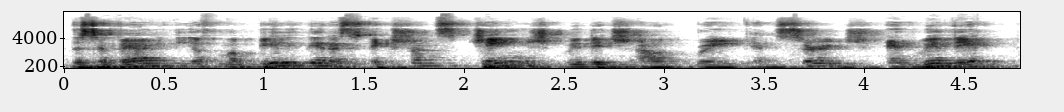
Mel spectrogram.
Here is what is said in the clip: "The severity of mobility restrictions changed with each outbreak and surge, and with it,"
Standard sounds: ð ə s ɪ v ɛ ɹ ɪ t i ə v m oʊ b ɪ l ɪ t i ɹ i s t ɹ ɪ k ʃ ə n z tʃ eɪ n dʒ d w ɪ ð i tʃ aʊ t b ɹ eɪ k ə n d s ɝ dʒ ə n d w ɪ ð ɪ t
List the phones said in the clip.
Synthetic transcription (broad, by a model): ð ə s ɪ v ɛ ɹ ɪ t i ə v m oʊ b ɪ l ɪ t i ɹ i s t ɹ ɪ k ʃ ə n s tʃ eɪ n dʒ d w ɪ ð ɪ s aʊ t b ɹ eɪ k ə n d s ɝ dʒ ə n d w ɪ ð ɪ t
